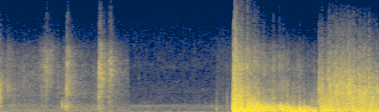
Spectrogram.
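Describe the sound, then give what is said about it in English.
Cannon barrage from siege guns firing at a fort from large wooden huts: a few faint thuds, then a sudden loud, sustained roar of heavy fire that continues to the end. “A barrage of cannon fire has begun from some large wooden huts some distance from the fort.”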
